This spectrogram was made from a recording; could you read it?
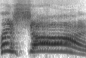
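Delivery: loud, high-pitched hype yell. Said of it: "In my Kai Cenat voice, I am screaming".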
